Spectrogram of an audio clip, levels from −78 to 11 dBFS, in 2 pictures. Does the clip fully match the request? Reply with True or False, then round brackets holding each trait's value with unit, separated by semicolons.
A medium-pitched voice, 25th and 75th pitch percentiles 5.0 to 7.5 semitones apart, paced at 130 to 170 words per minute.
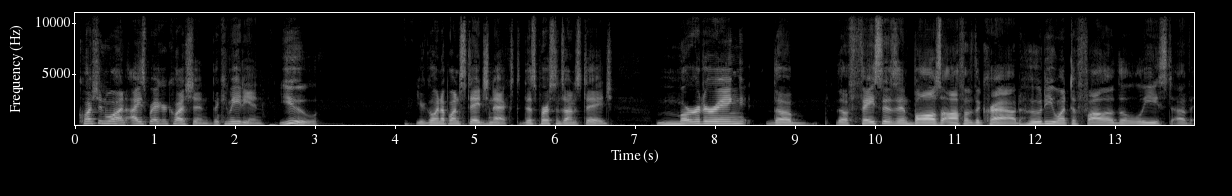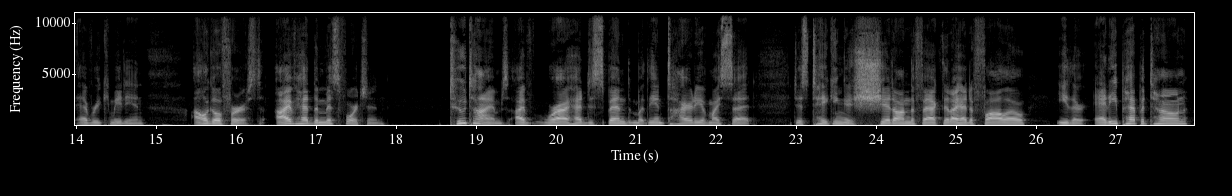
True (145 Hz; 5.3 semitones; 155 wpm)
